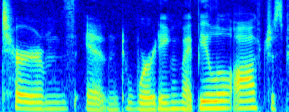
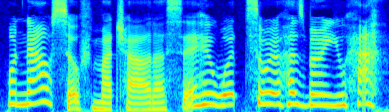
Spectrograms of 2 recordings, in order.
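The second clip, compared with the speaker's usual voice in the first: amateur British storybook father; badly faked British reading; attempted British accent; 8 semitones higher than usual. Shown as a demonstration. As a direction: put on a higher mock-British voice. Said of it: "I can't do the accent".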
